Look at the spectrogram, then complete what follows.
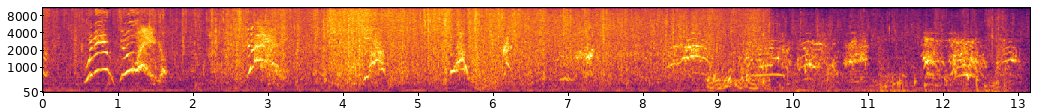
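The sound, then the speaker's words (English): Water sloshes and splashes as a man overpowers a woman and forces her head under the water, a churning, uneven struggle mixed with strained vocal sounds. “she desperately tries to tackle Shaw, he overpowers her and forces her head under the water”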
